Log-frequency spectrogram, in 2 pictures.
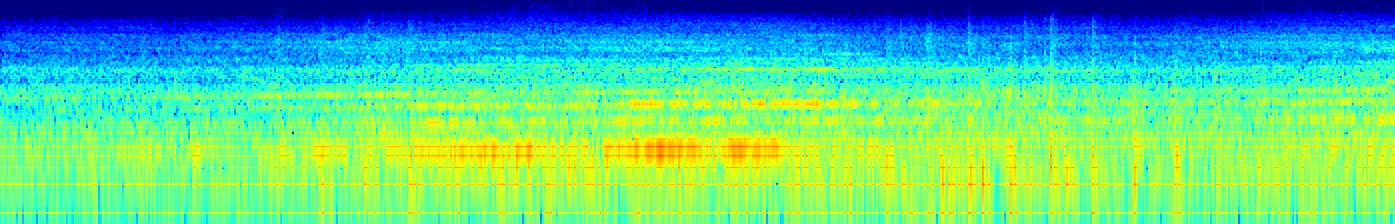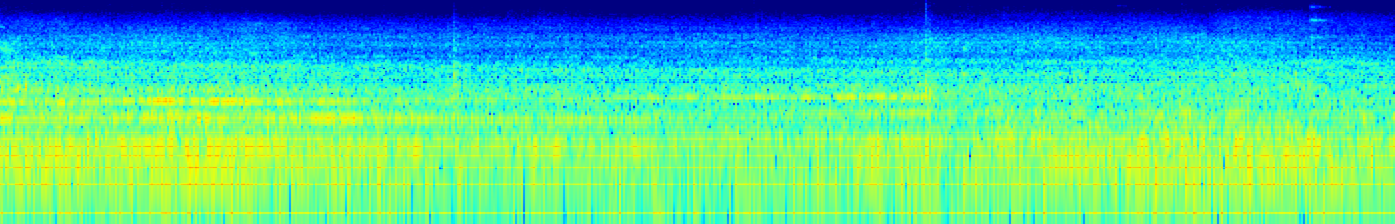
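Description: BEML stainless-steel EMU local train passing slowly on the adjacent track. Its wheels clatter over the rail joints, and several steady whining tones come from its electric traction equipment, loudest about five seconds in. One sharp click comes near the end.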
